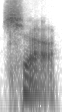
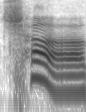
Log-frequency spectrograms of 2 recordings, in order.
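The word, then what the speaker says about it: Chih: But it's pronounced cha like uh almost like ch ah or maybe even like chuck wagon without the k.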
